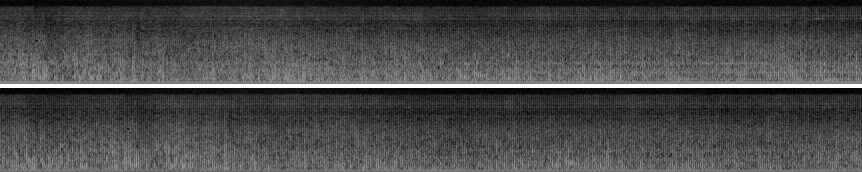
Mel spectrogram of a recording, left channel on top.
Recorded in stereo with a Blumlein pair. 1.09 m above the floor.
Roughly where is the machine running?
Ahead left.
